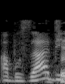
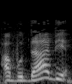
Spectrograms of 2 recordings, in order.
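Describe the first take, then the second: First: The last syllable starts with a z sound. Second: The last syllable starts with a d sound. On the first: "вот это Д или З" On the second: "вот это Д или З"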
